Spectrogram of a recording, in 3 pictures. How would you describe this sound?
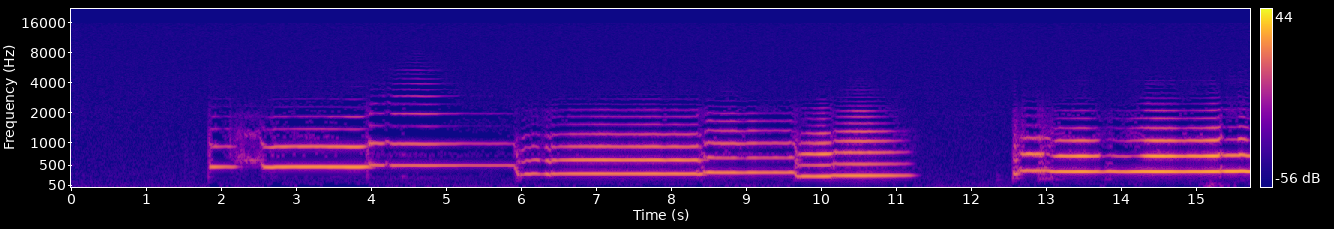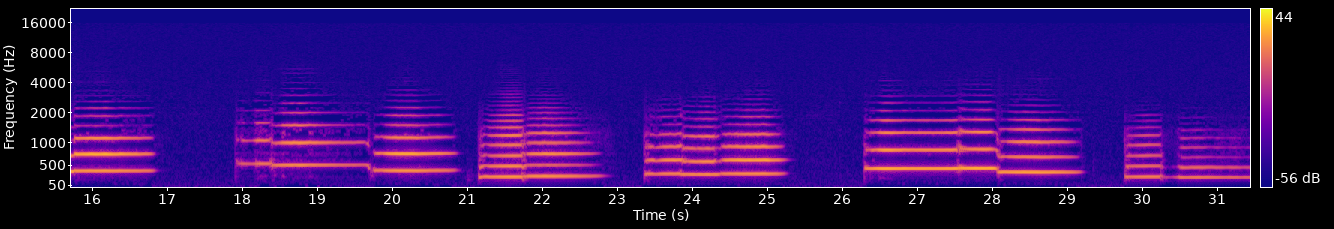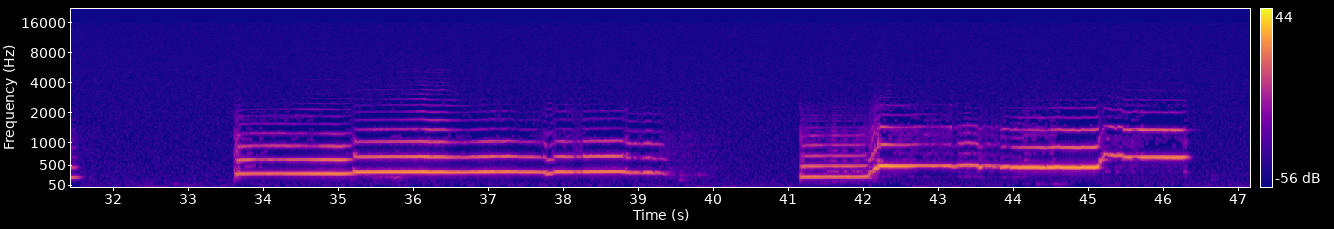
Rhinoceros Trumpeting Musical
Rhinos do not actually trumpet, but in Ionesco's play Rhinoceros they do. This is the sound of a fictional trumpeting rhinoceros created using a French horn and some editing. The rhinoceros is musical and seductive. Thanks to Anna Ramon for playing the french horn.
animal, elephant, french-horn, grunt, musical, rhino, rhinoceros, seductive, trumpet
